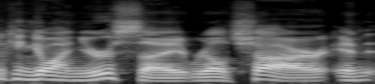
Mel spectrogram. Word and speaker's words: RealChar: through how do you is it real Char or real care how do you say it yeah it's a real Char so real time yeah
